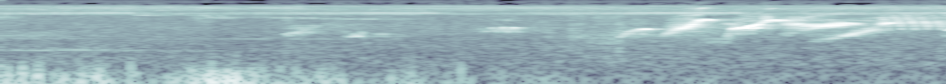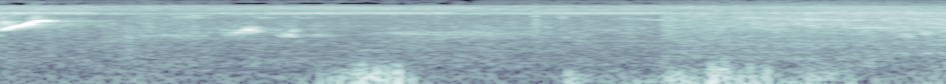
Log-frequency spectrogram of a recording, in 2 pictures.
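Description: Outdoor ambience with a bird calling: a quick run of short rising chirps about two to four seconds in, with a few low rumbles scattered through.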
